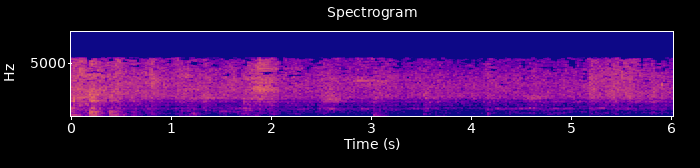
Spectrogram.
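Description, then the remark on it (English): Steady rush of running water with the occasional soft clink of dishes as people wash the dishes, with faint indistinct voices in the background. “They're washing the dishes.”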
